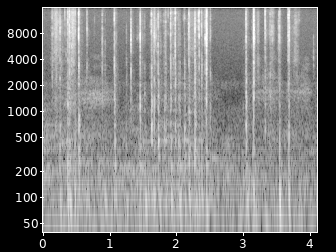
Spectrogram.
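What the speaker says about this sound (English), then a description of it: "I'm just going to type it in" Steady typing on a computer keyboard while entering game code, with quick irregular key clicks running close and clear throughout, and no talking.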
